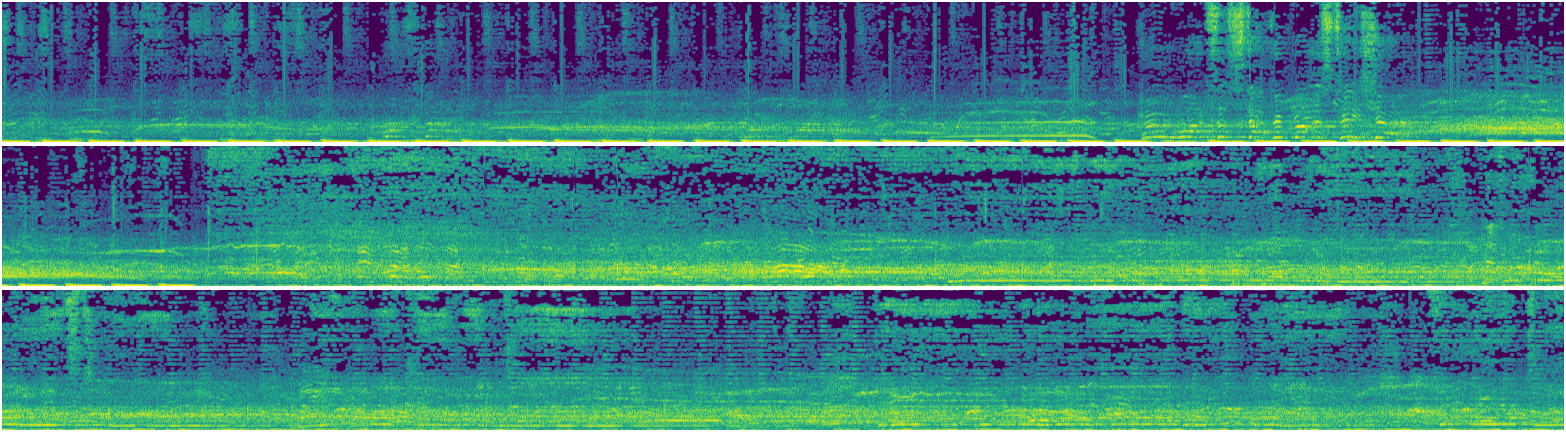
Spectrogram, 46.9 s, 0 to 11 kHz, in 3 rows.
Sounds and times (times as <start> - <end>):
Music: 0.0 - 46.8.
